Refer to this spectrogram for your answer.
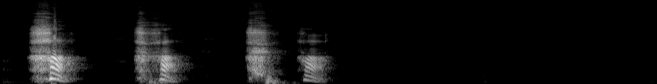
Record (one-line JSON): {"exhalation_length": "6.6 s", "exhalation_amplitude": 32768, "exhalation_signal_mean_std_ratio": 0.26, "survey_phase": "beta (2021-08-13 to 2022-03-07)", "age": "45-64", "gender": "Female", "wearing_mask": "No", "symptom_none": true, "smoker_status": "Ex-smoker", "respiratory_condition_asthma": false, "respiratory_condition_other": false, "recruitment_source": "REACT", "submission_delay": "1 day", "covid_test_result": "Negative", "covid_test_method": "RT-qPCR"}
